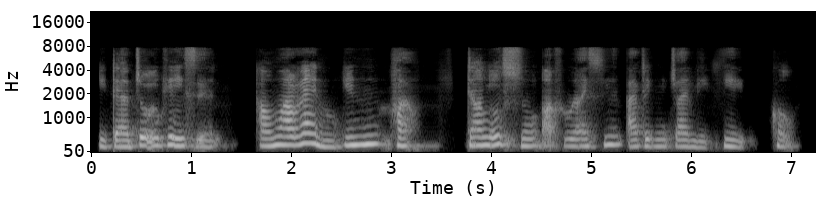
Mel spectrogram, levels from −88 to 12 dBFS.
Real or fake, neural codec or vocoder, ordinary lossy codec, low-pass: fake; codec, 16 kHz, 0.5 kbps, FreqCodec, larger model; none; none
